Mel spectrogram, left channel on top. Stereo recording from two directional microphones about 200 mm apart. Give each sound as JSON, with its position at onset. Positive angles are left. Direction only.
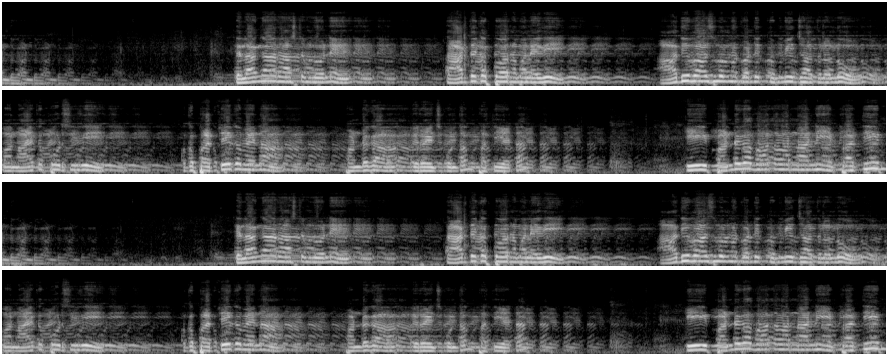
{"t": 2.3, "sound": "a man's voice", "side_deg": 25}
{"t": 15.6, "sound": "a man's voice", "side_deg": 30}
